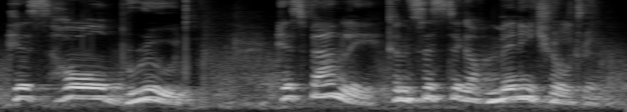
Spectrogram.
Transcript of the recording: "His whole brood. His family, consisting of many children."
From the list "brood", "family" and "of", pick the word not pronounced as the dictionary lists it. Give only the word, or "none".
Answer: none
